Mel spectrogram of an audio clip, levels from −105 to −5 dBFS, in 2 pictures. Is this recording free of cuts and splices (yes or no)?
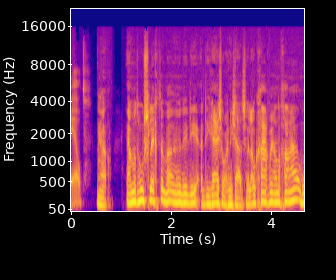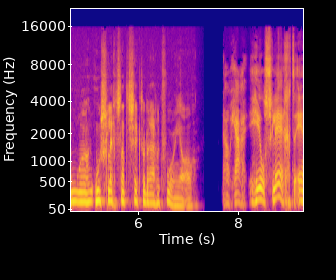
yes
